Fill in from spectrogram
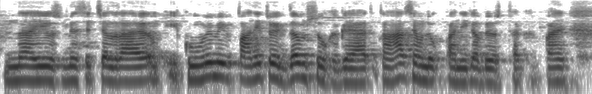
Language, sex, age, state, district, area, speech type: Hindi, male, 18-30, Uttar Pradesh, Mirzapur, rural, spontaneous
